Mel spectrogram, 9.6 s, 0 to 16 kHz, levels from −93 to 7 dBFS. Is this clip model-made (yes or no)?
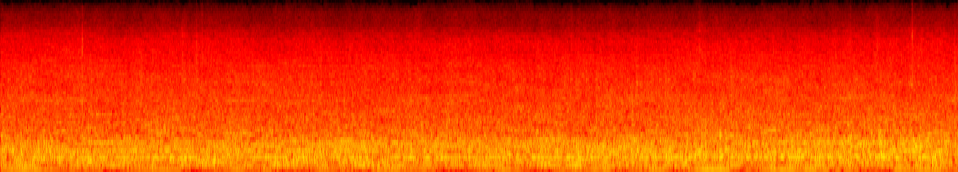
yes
